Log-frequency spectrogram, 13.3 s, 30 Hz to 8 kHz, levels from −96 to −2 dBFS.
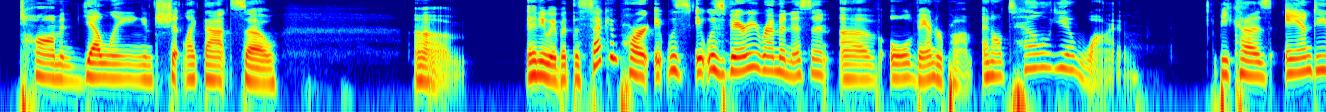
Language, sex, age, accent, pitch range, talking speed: English, female, 30-49, American, 135-200 Hz, 135 wpm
